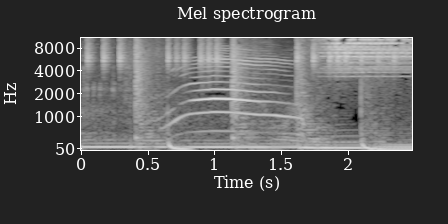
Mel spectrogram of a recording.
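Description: A domestic cat meows once: a drawn-out call that rises and then falls slightly in pitch. Electronic background music with a steady beat plays under it.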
